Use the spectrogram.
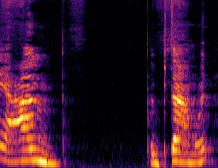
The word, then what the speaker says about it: عم بتعمل: Now, when you finish saying amb, we then say ta'amul. So amb, ta'amul. Makes it easier to pronounce. It's actually am, ta'amul, but just a pronunciation trick, put this b as if it's part of the previous word.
